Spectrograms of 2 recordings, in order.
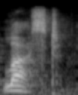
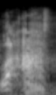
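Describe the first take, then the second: First: The word is said in a normal voice. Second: The word is screamed loudly.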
